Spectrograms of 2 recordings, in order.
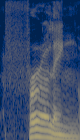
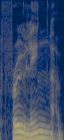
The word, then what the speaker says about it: Frühling: This is Frühling or Frühling by Kali, although it's spelled Ka77E.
